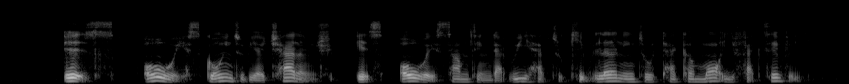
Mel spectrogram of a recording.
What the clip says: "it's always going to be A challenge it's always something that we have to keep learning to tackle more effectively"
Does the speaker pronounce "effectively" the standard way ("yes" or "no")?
yes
